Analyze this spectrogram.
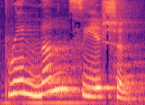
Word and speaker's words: pronunciation: words pronouns and pronunciation when you say pronouns the sound is pronounced but when it becomes the noun form it is pronunciation n-u-n pronunciation i like her pronunciation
